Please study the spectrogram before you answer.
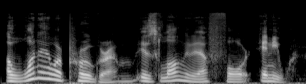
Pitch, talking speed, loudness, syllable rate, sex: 155 Hz, 195 wpm, -18 LUFS, 5.7 syllables/s, male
